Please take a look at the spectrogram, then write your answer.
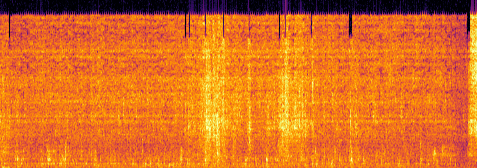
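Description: Thai green curry simmers in a pot as coconut milk is stirred in, a close, quiet, continuous bubbling with soft liquid patter and faint scraping.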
